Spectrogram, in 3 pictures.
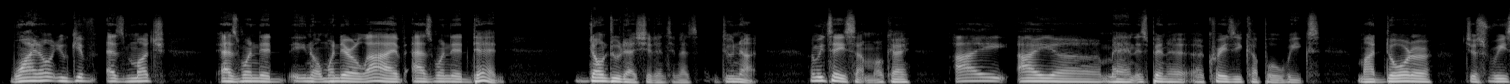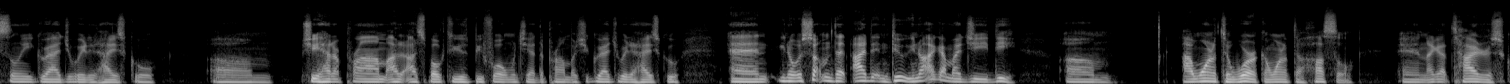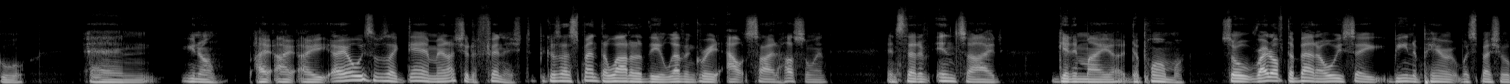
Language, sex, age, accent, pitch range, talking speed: English, male, 30-49, American, 115-145 Hz, 195 wpm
